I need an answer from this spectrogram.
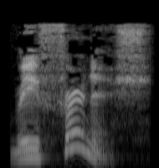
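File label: "refurnish", British English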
